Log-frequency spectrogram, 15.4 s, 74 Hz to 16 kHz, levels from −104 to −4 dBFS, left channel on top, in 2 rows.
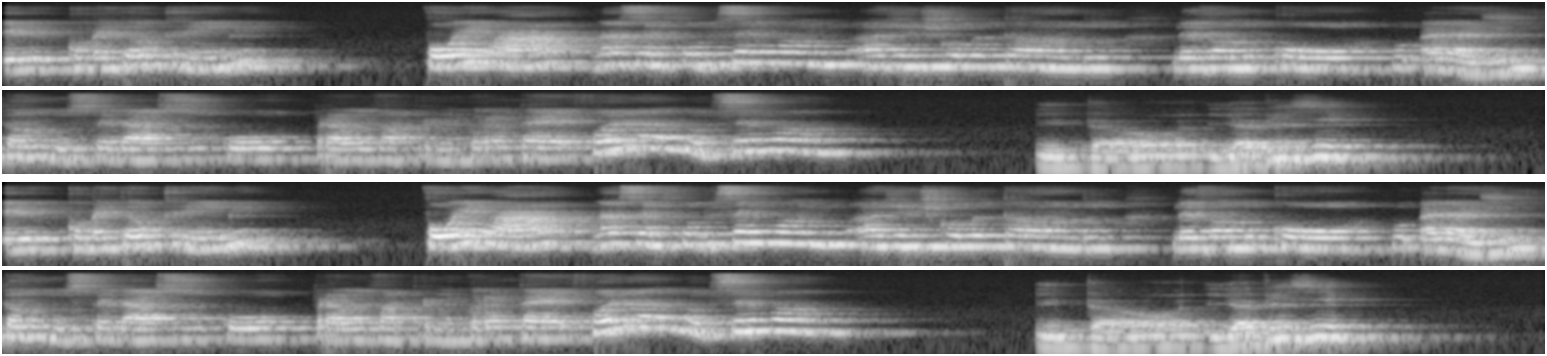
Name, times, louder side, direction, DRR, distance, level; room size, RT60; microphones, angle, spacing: voice 1, 0.0-1.3 2.1-5.6 5.8-11.9, right 2 dB, 80° right, 0 dB, 1.2 m, -19 dB
voice 2, 12.9-14.4, right 1 dB, 45° right, 2 dB, 1.6 m, -20 dB
13.5 x 7.7 x 3.6 m, 0.84 s
head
